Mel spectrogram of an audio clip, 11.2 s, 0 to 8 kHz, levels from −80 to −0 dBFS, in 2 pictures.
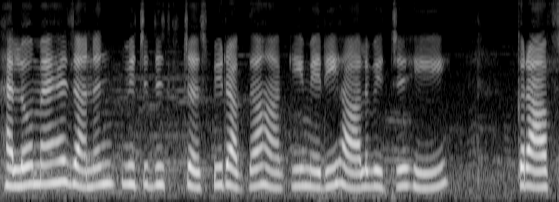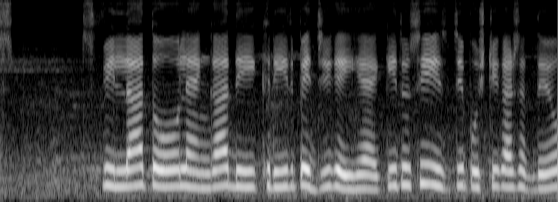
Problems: none marked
